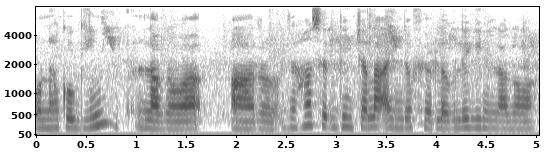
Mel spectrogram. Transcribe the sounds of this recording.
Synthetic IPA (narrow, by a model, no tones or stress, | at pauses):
ɔnakɔɡiɲ | laɡawaː | ɾd͡ʒaɦãsɛt̪̚ɡiɲt͡ʃalaʔajɲd̪ɔpʰeɾləbleɡiɲlaɡawa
